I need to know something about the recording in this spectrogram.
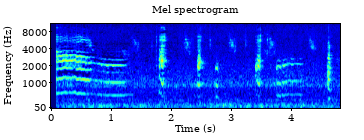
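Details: Pet cat vocalising at birds seen out a window, a sound likened to a monkey: a drawn-out, wavering harmonic cry in the first second, then sharp clicking chirps scattered every half second or so, quiet room background.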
